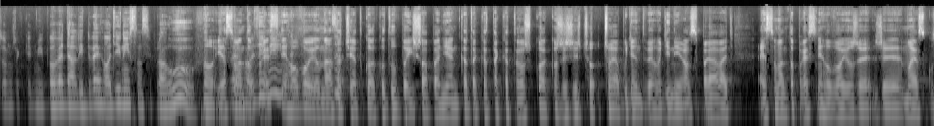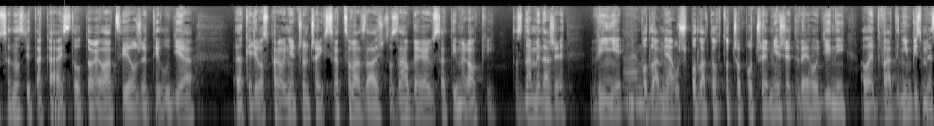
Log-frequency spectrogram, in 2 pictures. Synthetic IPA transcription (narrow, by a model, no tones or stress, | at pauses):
ɔmʒɛkɛɟmipɔʋɛd̪alid̪ʋɛɦɔɟinisɔmsipɔɛd̪alunɔjasɔmʋaːmt̪ɔɾɛsɲɛɦɔʋɔɾilˠnazat͡ʃɪat̪kuakɔt̪upɾiʃlapaɲijaŋkat̪akaːt̪akaːt̪ɾɔʃkuakɔʒɛʒɛt͡ʃɔt͡ʃɔjabuɟɛmd̪ʋɛɦɔɟiniɾɔspɾaːʋac | ajasɔmʋaːmt̪ɔpɾɛsɲɛɦɔʋɔɾilʒɛʒɛmɔjaskuːsɛnɔzɟjɛt̪aka̰ːʔa̰jst̪ɔʊt̪ɔɾɛlaːt͡siɔʊʒɛt̪iːluɟɪa | kɛɟɾɔspɾajuɔɲɪɛt͡ʃɔmt͡ʃɔɛixsr̩t̪t͡sɔʋaːzaːlɛʒit̪ɔzɟzaɔbɛɾajuːsat̪iːmɾɔkʰi | t̪ɔznamɛnaːʒɛ | ʋiɲɛpɔd̪ʎamɲauʃpɔd̪ʎat̪ɔxt̪ɔt͡ʃɔpɔt͡ʃujɛmɲɪɛʒɛd̪ʋɛɦɔɟiniʔalɛd̪ʋad̪ɲibizmɛ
